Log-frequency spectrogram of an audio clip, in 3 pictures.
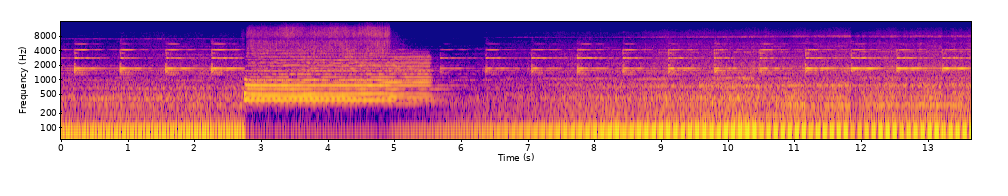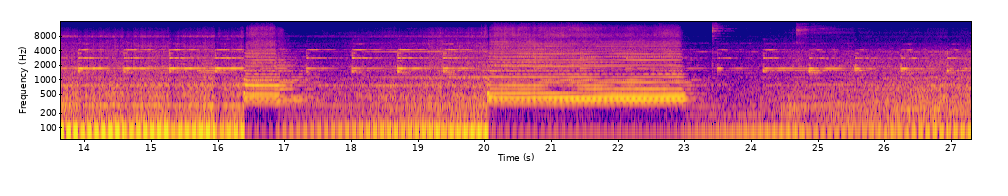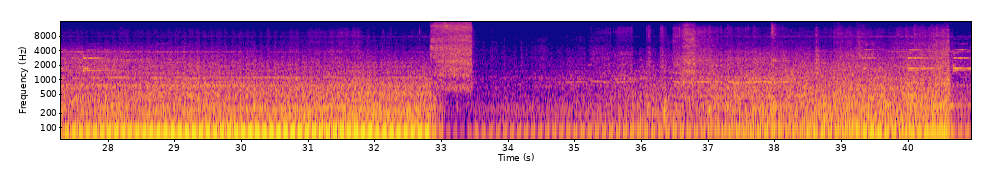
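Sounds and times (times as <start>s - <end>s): locomotive bell ringing: 0.0s - 3.2s, 5.6s - 20.6s, 23.0s - 30.0s, 37.6s - 40.9s
diesel locomotive engine rumbling: 0.0s - 40.9s
train horn blasts: 2.7s - 5.9s, 16.2s - 17.6s, 18.6s - 23.5s, 36.5s - 38.5s.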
